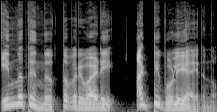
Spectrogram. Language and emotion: Malayalam, happy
